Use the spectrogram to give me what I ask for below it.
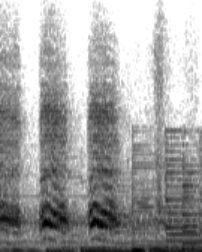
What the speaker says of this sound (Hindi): इसार कौआ केना माथ पर आबि के काँव करिए?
